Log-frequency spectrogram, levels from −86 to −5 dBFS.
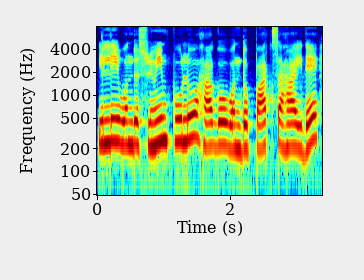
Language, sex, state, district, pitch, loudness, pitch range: Kannada, female, Karnataka, Bangalore, 225 Hz, -11 LUFS, 210-245 Hz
